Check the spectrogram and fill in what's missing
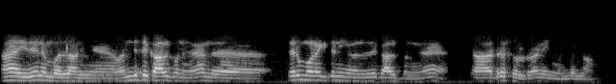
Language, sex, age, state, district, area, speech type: Tamil, male, 18-30, Tamil Nadu, Nagapattinam, rural, conversation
